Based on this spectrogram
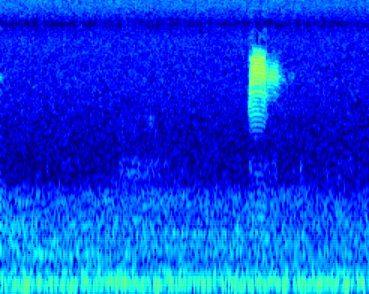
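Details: Nighttime American woodcock in a backyard, the bird known for its flight display; one abrupt buzzy beep just past the midpoint, with otherwise only steady low-frequency noise.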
